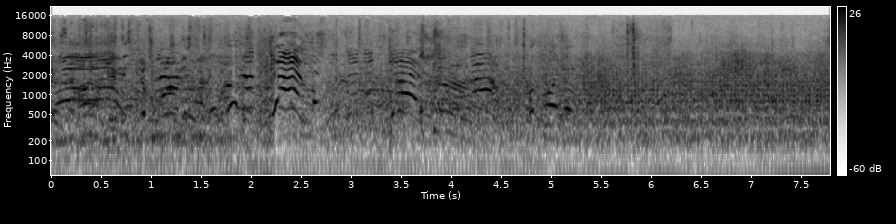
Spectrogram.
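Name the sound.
police helicopter flying overhead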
